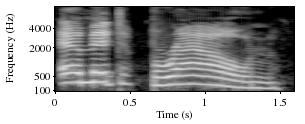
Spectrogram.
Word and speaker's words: Emmett Brown: bill to a T that's Emmett Brown rhymes with clown which I'm beginning to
